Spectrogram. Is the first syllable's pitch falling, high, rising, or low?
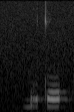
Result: high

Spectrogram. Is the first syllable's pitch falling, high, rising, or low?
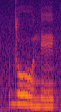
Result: falling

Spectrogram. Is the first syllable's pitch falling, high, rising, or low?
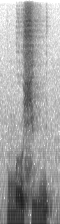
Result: rising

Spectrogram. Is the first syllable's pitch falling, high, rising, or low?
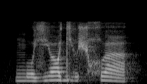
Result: low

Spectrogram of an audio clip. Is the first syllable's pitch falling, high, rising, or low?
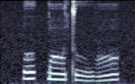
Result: high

